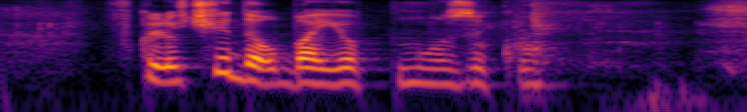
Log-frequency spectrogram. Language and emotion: Russian, angry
